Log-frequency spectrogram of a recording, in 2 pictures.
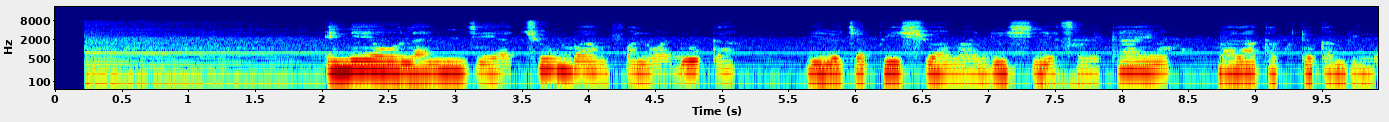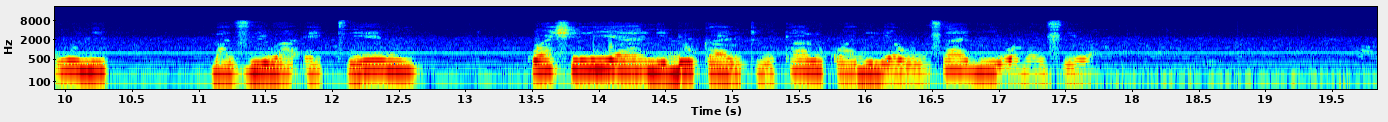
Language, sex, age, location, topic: Swahili, female, 25-35, Dar es Salaam, finance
